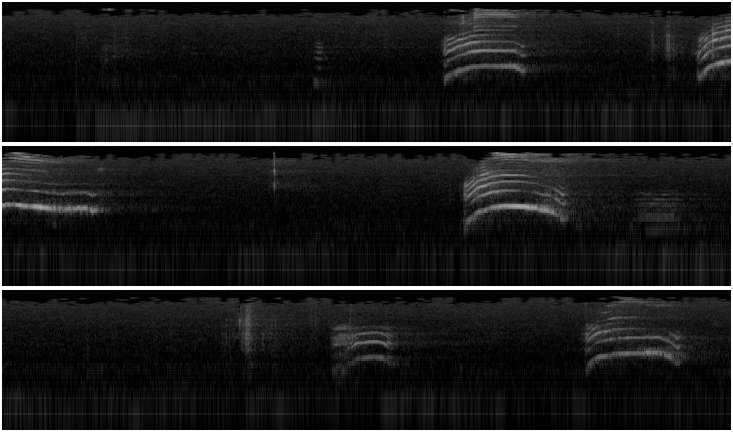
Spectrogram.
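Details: Tiny kitten crying out while looking for its mother cat: five high arched meows, each rising then falling, spaced irregularly over eleven seconds with quiet low background hum between calls.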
